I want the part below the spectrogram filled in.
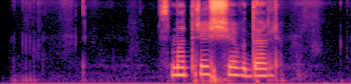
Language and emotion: Russian, neutral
